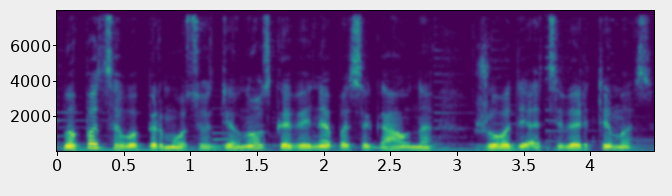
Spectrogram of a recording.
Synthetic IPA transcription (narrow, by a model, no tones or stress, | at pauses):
nuɔpɐt̪sɑːʋoːpʲɪɾmoːsʲoːsd̪ʲiɛnoːsɡɐʋʲɛnʲɛpɐsʲɪɡɐʊnɐ | ʒoːd̪ʲɪɐt̪ʲsʲɪʋʲɛɾʲt̪ʲɪmɐs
